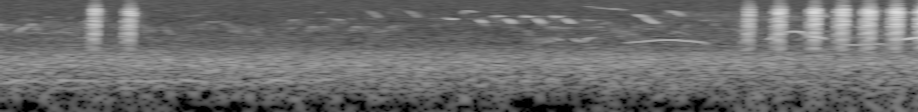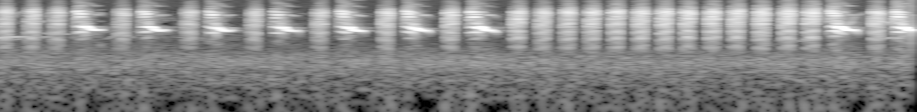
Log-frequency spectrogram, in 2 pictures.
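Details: After a few scattered notes and faint distant birdsong, a sedge warbler launches into a quickening run of loud, clipped chattering notes with brief whistled inflections.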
